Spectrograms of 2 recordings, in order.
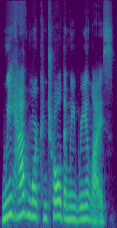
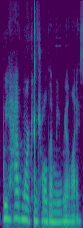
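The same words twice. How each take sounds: First: Said in the usual way. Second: Softer, lower echo of the statement; quiet repeat. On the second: Real, not acted. Reader closing advice to a listener, quietly reflective. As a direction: drop the voice and let it settle.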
